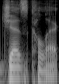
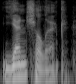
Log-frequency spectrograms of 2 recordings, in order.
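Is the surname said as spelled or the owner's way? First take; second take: as spelled; owner's way. First: The surname is said just as it is spelled. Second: The surname is said the owner's own way. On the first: The speaker calls it wrong. "pronounces it as it's spelled or how it looks" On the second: The speaker calls it right. "he pronounces his last name"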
